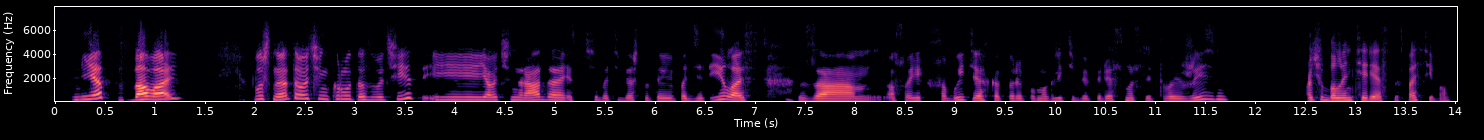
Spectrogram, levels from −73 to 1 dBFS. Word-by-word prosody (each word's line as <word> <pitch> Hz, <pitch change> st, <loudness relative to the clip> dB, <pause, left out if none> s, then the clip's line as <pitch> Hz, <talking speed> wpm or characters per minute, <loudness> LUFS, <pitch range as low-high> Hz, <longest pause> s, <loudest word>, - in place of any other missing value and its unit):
"Нет, 275 Hz, -, +4 dB
сдавай". 250 Hz, -, +9 dB, 0.7 s
Слушай, 280 Hz, +1 st, -3 dB
ну, 230 Hz, -, +2 dB
это 265 Hz, +6 st, +3 dB
очень 305 Hz, -3 st, -3 dB
круто 285 Hz, -4 st, -4 dB
звучит, 235 Hz, -, -5 dB
и 225 Hz, -8 st, -6 dB
я 215 Hz, -1 st, +1 dB
очень 220 Hz, -1 st, -7 dB
рада, 210 Hz, +1 st, +2 dB
и -, -, -8 dB
спасибо 180 Hz, -5 st, -16 dB
тебе, 180 Hz, +1 st, -12 dB
что 180 Hz, -1 st, -17 dB
ты 175 Hz, 0 st, -8 dB
поделилась. 190 Hz, +5 st, -1 dB, 0.5 s
За, 170 Hz, -2 st, +2 dB
м, 165 Hz, +5 st, -12 dB
о -, -, -8 dB
своих 190 Hz, +4 st, -10 dB
событиях, 180 Hz, 0 st, -6 dB
которые 175 Hz, 0 st, -9 dB
помогли 170 Hz, +1 st, -12 dB
тебе 170 Hz, -3 st, -16 dB
переосмыслить 175 Hz, +1 st, -12 dB
твою 160 Hz, -1 st, -7 dB
жизнь. 250 Hz, -, -7 dB, 0.8 s
Очень 205 Hz, +1 st, -5 dB
было 190 Hz, 0 st, +1 dB
интересно. 190 Hz, -5 st, -4 dB
Спасибо. 190 Hz, +1 st, -9 dB
195 Hz, 140 wpm, -25 LUFS, 175-230 Hz, 0.8 s, сдавай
